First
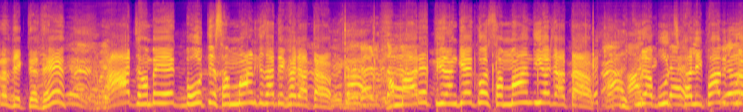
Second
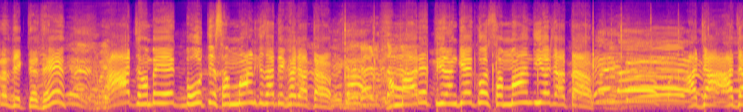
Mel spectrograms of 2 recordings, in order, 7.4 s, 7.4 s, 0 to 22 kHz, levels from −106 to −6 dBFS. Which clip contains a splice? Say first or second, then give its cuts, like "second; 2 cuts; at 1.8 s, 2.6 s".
first; 1 cut; at 5.9 s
